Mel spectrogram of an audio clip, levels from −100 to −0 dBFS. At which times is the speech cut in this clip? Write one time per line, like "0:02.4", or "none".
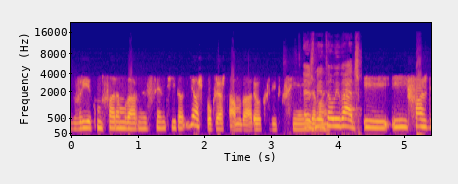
0:04.4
